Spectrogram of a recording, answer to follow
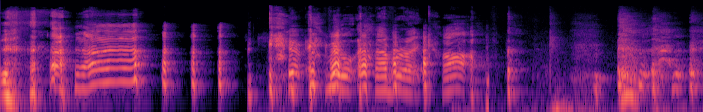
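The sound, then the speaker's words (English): A man coughs in a series of harsh bursts, interspersed with strained vocal sounds and breathy pauses, loud throughout. “It's better that he's coughing.”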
